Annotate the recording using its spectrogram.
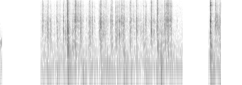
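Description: Computer keyboard typing sound effect: a quick run of key clicks lasting about two seconds, then one short separate click near the end.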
